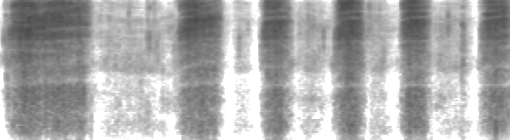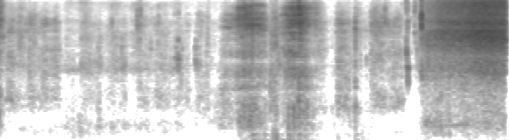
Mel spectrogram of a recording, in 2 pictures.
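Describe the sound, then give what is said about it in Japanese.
Someone eating instant cup noodles: a run of loud, crunchy chewing bursts in quick succession, then a pause and a few quieter bites, with no talking. “あー、美味しいな。僕カップ麺ってすごい好きで”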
